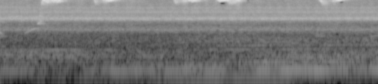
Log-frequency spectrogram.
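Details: A lost baby monkey, scared and hungry, calls for help with piercing, very high squeaks that waver up and down in short bursts a second or so apart, over a steady low hum and faint whine.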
